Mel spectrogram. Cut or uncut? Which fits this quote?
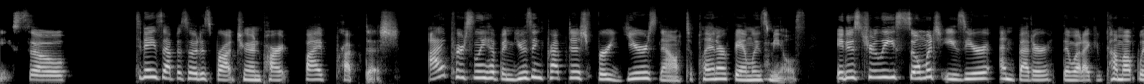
cut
